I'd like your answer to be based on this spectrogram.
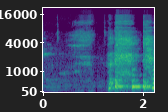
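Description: A couple of sharp, harsh coughs burst out close by after a quiet breathy moment.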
